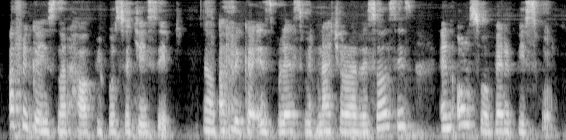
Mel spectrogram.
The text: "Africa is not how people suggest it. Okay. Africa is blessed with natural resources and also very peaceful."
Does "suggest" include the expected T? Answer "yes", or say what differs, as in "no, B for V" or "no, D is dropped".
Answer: no, T is dropped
